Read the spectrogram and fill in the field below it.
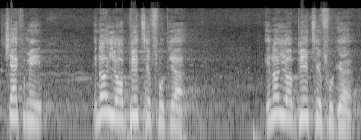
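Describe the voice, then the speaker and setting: High-voiced Nigerian man in a reverberant hall. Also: moderate pace. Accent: Nigerian Igbo-English. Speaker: evangelist leading a deliverance session. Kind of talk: preaching and questioning in a church deliverance. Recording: echoey church hall with music.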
